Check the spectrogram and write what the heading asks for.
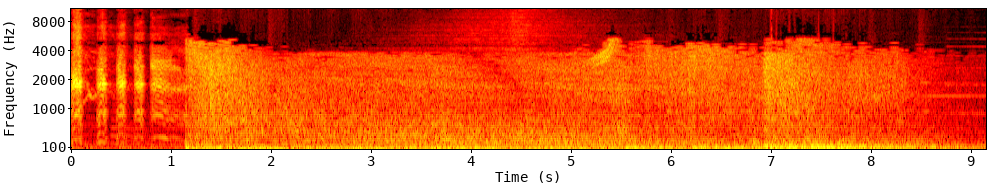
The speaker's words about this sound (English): Well, let's see if we can slow him down. Pass me that rocket launcher. I've got him in my sights. Let him have it.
